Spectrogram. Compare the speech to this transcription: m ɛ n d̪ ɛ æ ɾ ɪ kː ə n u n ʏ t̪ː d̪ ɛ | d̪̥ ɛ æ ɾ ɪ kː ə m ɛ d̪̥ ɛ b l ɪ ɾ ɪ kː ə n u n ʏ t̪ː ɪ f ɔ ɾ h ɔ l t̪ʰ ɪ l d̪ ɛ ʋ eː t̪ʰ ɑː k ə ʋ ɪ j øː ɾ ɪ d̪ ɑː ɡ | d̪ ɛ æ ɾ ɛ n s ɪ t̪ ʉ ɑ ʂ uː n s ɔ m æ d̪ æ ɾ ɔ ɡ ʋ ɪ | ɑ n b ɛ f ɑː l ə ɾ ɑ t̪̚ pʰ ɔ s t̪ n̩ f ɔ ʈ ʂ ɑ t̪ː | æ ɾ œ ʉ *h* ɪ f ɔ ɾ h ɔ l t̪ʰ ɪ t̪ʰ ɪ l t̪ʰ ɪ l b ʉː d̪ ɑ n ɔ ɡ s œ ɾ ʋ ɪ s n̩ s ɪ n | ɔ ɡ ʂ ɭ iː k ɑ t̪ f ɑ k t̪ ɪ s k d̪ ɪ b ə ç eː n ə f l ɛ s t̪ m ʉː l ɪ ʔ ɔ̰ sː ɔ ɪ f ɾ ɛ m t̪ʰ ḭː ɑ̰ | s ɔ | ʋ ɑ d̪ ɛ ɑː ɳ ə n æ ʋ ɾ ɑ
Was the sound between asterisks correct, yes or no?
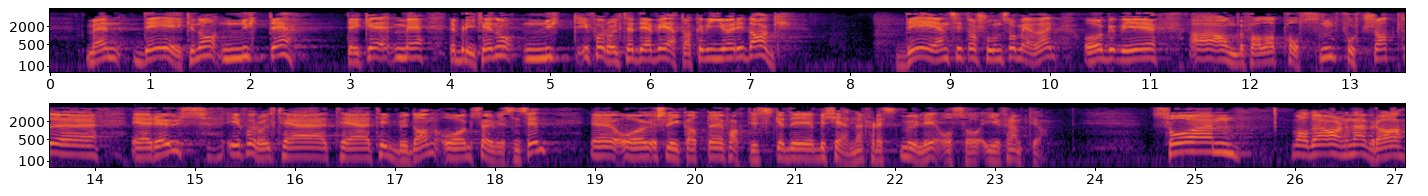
no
